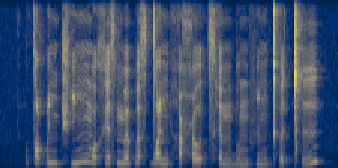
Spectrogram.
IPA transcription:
tˤipiɲt͡ʃʰiɲ mɔxɛsmœ pəsdˤoɲ həħo t͡sʰɛmbəm fimkʰə ǀʰɨ

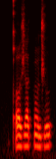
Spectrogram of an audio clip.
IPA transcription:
qʼoʒakɔ̃d͡ʒʊ

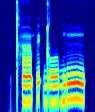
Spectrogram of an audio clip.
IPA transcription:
kʰã˦pɪ˦ʔdo˦ʊ̯ bĩ˦

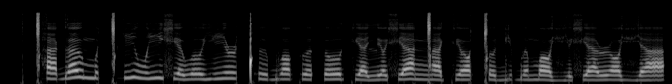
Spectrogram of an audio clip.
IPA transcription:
ǀʰaɡɐʊ̯ mʊǀʰi wi xʲɐwojiɹ ǃʰɯbwɔkʊθo kʲalʲɔxʲa ŋ͡ǀakʲɔ ǀʊbʲəbəmɔ vʲʊxʲaɹɔvʲa

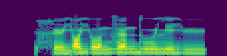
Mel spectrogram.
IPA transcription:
xøjɔ jonzœnduː lʲɛjy

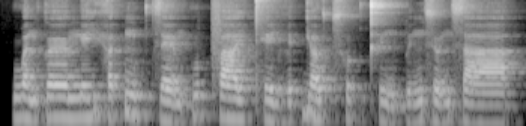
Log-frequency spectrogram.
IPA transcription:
wɐ˨˩nkœː˨ŋe˨˧jhɐ˨˥t̚ ŋʊ˨k̚t͡sɛː˨˩mkʷɐ˥p̚faː˧j t̪ʰe˨˩jlɪ˨˥k̚ jɐ˨˥wt͡sʰʊ˨k̚ t̪ʰɪ˨˩ŋ pɪ˨˥ŋsɵ˨˥nsaː˧

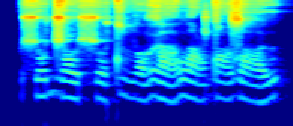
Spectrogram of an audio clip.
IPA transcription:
ʃo˨˥d͡ʒɔ˨˩ʊ̯ ʃo˨˩˦t ʎɔ˨˩˦ɣa˨˩˦ lˠɛ˨˩˦ɭdˤu˨˩˦zˤɯ˨˩˦

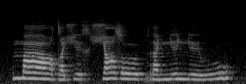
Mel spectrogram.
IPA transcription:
maːdˤɪçɪːx çazˤuːbra ɲɪɲɪː vu

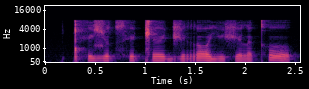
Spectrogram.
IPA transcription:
ǃʰɪʑot͡sʰɪǁɘ d͡ʒɪrɔ jiʃɘlɐkʰo

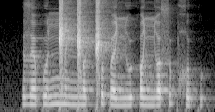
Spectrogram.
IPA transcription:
zɜpʊ ŋ͡ǁɪŋ͡ǁʊ ǁʊpɜɲu hɔɲɔ supχʷɪkʷ

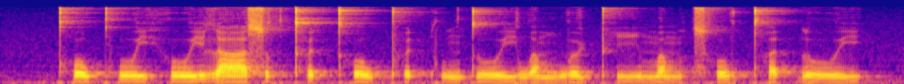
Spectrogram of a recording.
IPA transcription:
kʰo˨wkʰuː˨j huː˨˥jlaː˨˥sʊ˨k̚ t̪ʰɵ˥t̚t̪ʰo˨˥w pʰɵ˨t̚kʷɪ˨˩ŋ t̪uː˨jwɐ˨˧m wɵ˨˩ɥpʰiː˨m ɐ˧m t͡sʰo˨˩w t̪ʰɐ˨˥t̚luː˨˧j

